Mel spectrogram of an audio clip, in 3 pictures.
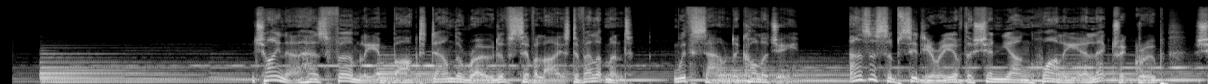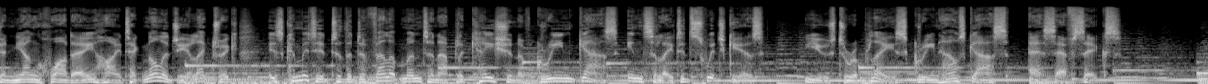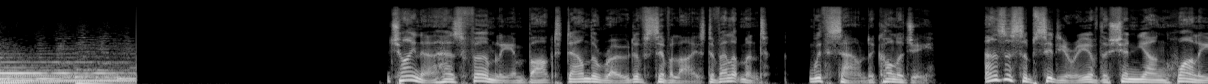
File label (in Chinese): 英式男声 专题解说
